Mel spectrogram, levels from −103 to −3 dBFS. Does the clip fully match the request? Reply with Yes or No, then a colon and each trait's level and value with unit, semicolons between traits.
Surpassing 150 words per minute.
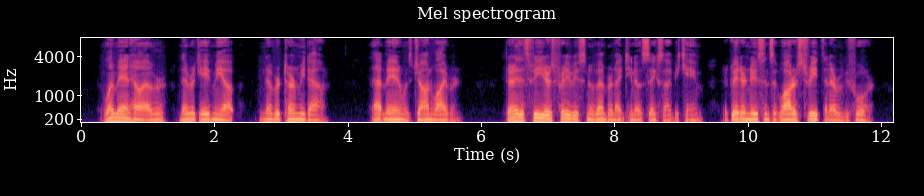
Yes: average, 180 wpm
